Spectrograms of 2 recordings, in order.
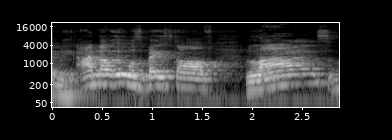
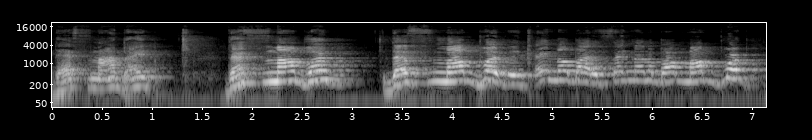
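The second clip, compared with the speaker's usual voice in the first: higher-pitched doting mama impression; mock mama-bear insistence, pitched up; fiercely protective mama; 8 semitones higher than usual. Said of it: "one of those mamas like".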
